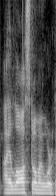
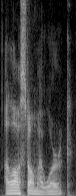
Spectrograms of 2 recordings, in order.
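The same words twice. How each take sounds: First: Louder, distressed retelling; exasperated coworker. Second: Soft, deflated imitation; upset coworker. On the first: Retold or imitated. Coworker explaining lost work, louder and upset. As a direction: blurt out the loss. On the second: Coworker admitting lost work, quietly upset. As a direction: confess the loss quietly. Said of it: "She looks upset".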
